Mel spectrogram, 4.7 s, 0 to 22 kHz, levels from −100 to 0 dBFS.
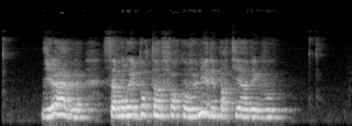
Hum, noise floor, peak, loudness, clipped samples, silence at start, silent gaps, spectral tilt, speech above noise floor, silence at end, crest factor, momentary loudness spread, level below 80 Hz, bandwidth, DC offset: none; -64 dBFS; -2 dBFS; -15 LUFS; under 0.1%; 0.55 s; none; -7.5 dB/octave; 50 dB; 0.9 s; 14 dB; 11 LU; -64 dBFS; 7.2 kHz; under 0.1%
